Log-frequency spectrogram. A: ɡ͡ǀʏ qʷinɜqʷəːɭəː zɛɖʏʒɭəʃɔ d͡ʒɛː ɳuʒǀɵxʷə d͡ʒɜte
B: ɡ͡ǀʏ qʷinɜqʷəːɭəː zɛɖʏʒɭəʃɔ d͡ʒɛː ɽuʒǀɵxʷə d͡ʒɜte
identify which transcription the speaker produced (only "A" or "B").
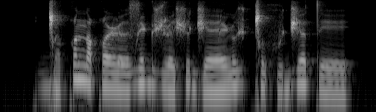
A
